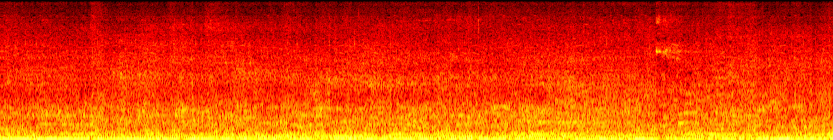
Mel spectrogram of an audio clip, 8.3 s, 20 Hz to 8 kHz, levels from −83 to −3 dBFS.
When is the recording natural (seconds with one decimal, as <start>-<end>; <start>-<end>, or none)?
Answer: 4.0-4.5; 6.7-7.7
